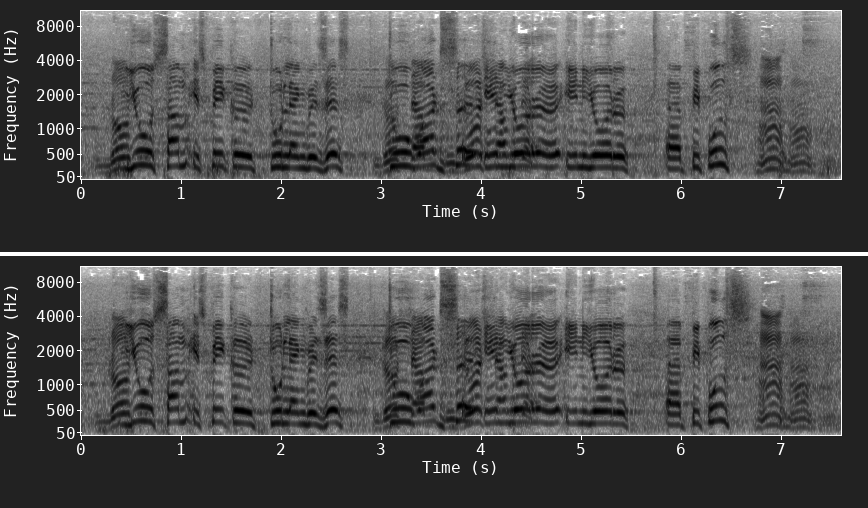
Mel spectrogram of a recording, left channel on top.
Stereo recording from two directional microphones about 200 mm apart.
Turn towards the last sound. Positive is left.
turn(degrees=30)  # may be behind; listen again after turning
